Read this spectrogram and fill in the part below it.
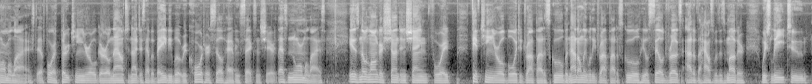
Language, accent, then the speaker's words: English; Hillsdale, United States; I grew up in Hillsdale.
